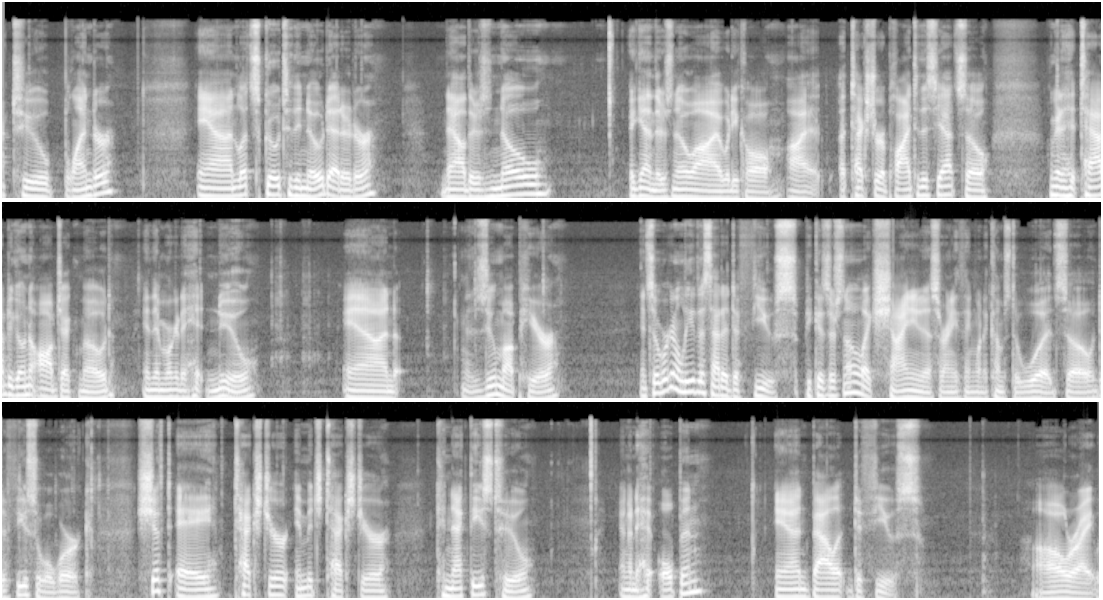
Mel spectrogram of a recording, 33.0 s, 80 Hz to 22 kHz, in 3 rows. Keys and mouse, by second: 10.2 Tab, 12.7-19.0 drag, 30.4-32.2 drag, 31.8 middle click, 32.2-32.9 middle drag.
